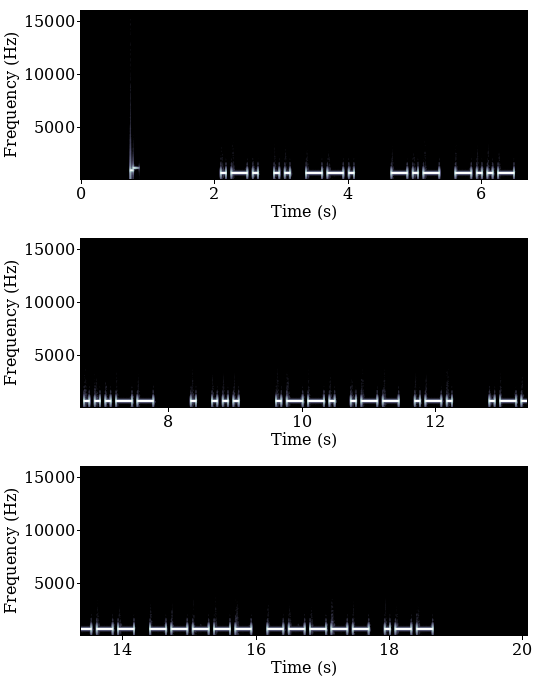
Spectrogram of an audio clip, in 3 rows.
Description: Morse code, heard as a keyed tone, about 16 wpm, 700 Hz. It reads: RIG KX3 ES PWR 100W
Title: Practice QSO - Exchange 2 - Info - 15wpm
